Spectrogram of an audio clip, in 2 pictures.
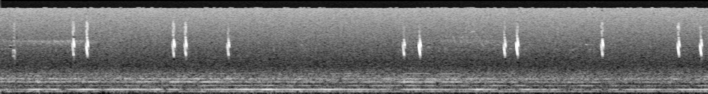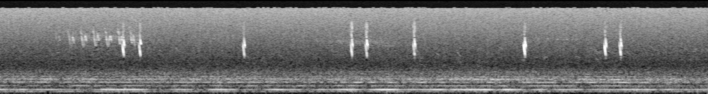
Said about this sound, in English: Flight calls here by the wild female.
